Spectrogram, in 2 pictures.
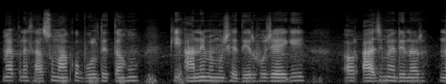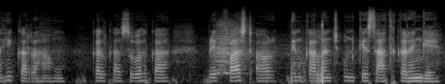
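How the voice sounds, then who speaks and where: A woman's voice: low voice, flat delivery, measured pace, sharp tone, a little hiss or hum. A woman reading a storybook part, voicing an indulgent male boss who gives in easily but keeps his own plans firm. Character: smooth-talking male boss, indulgent, busy.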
